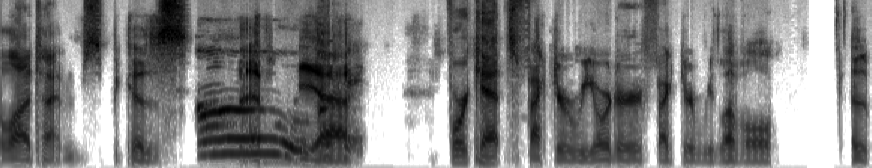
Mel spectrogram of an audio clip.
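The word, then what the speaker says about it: forcats: be learning is um how do you pronounce this four cats or four categories or that's just fine i just say four cats four cats and then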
